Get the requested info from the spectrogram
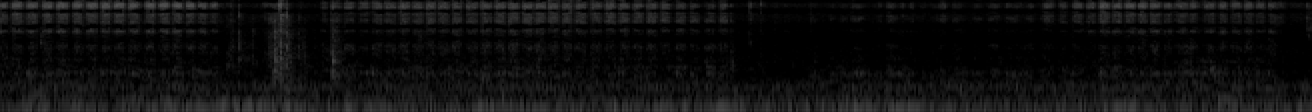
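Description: Faint, steady scratching of a coloured pencil shading on sketchbook paper in quick back-and-forth strokes.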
